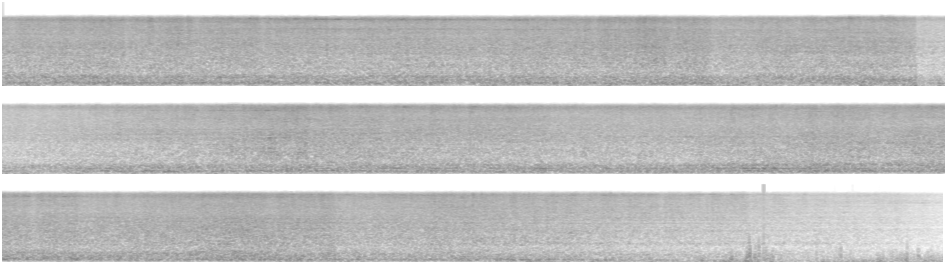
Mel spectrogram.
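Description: Freight train of tank wagons rolling past close by: a loud, steady rumble of steel wheels on rail. It grows quieter near the end as the last wagons go by.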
